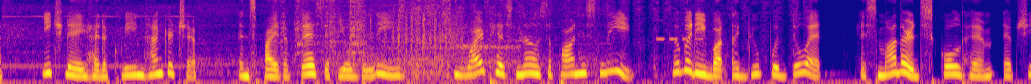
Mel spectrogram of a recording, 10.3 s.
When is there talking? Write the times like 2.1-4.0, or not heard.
0.0-10.2.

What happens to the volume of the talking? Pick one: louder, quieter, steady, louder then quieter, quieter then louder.
steady.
